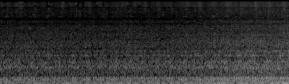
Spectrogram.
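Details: 2014 Jeep Grand Cherokee with an intermittent click, no-crank, no-start, usually after rain, now started: engine idles evenly with a soft, steady rumble and no misses or clicking. Owner suspects starter connector moisture or a failing solenoid. Normal idle.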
